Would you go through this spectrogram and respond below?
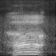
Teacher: ہا جو ہے حلق کے سینے کی طرف والے حصے سے ادا ہوتا ہے۔ جیسے ہا، تو اس میں سینہ ہلتا ہے، یعنی حلق کا سینے کی طرف والا جو حصہ ہوگا اس سے ہا ادا ہوگا۔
